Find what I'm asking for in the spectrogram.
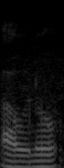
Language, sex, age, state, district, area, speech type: Telugu, male, 18-30, Telangana, Ranga Reddy, urban, read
